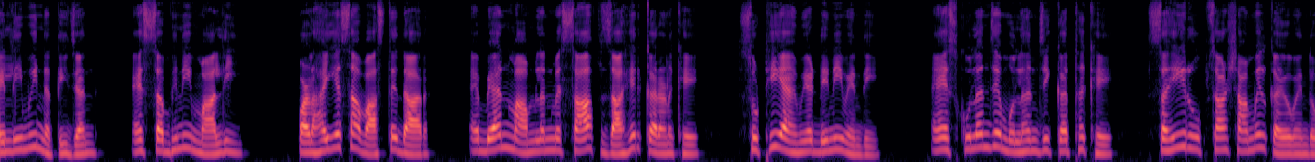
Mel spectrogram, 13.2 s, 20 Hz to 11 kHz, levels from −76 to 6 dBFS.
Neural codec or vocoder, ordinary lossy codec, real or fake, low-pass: none; none; real; none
